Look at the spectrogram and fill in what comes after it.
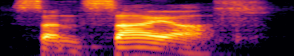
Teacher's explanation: making an L, putting your tongue where an L is, but then pushing the air out the sides of your tongue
